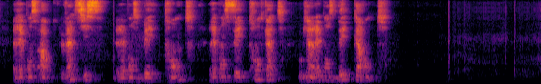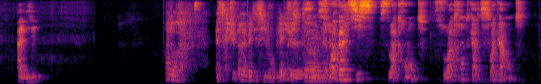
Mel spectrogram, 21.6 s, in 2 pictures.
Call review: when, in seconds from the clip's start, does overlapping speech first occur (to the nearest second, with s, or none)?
17 s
